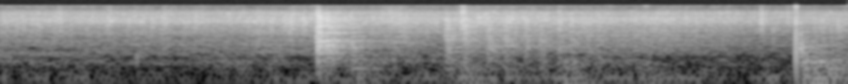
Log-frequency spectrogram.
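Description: Chopped tomatoes and onions sizzling in hot oil in a wok while a spatula stirs them, with a steady hiss. The spatula knocks sharply against the pan about one and a half seconds in and again near the end.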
